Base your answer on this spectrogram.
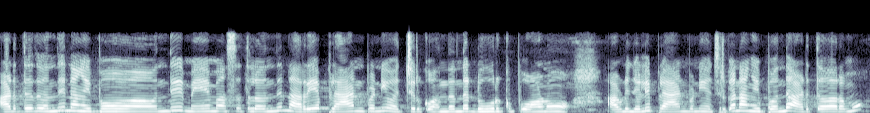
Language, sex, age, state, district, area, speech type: Tamil, female, 30-45, Tamil Nadu, Thoothukudi, urban, spontaneous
